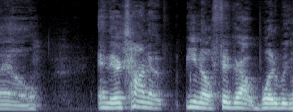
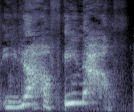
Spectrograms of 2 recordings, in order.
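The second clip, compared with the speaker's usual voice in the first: mock shout, the second one much higher; yelling over the arguing room, pitched up; retold yell; 8 semitones higher, slower than usual. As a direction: imitate her yelling at the team to stop. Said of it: "she just yells".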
